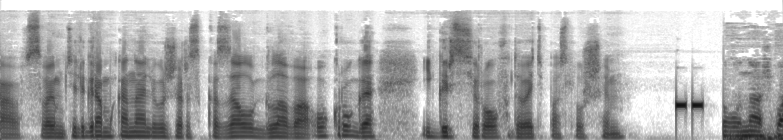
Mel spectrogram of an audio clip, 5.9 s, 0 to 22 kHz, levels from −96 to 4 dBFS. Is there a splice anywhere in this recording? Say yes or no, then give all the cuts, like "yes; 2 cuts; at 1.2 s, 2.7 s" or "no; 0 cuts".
no; 0 cuts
